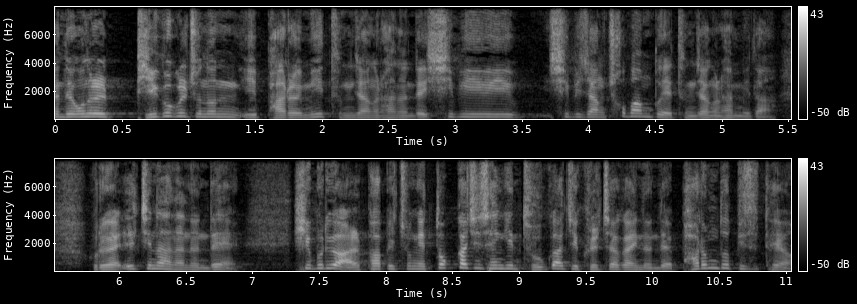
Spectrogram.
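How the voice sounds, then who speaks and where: The intonation is lively and the pace fairly quick. The recording is very clean, with a silent background. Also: man, high pitch for a man. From Busan, South Korea. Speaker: pastor. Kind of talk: sermon. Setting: church.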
